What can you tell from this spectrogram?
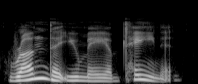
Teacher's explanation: the N will connect and it'll sound like knit and then hold the t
